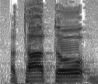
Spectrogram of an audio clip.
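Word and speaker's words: अथातो: ATH and ATO combined becomes atato.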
